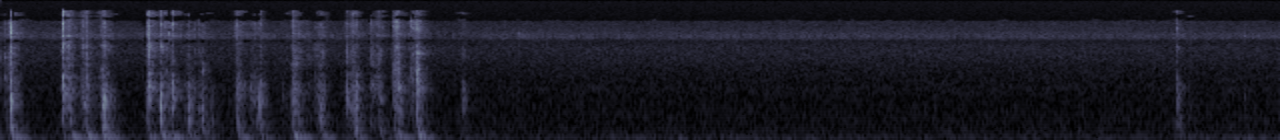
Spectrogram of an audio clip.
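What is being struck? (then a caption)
Mechanical keyboard with plastic keycaps. Fingertips type quickly on a compact white-cased Hanmumu mechanical keyboard with cat-themed plastic keycaps, producing a burst of deep, thocky clacks with very short decay for about two seconds. The typing stops, leaving quiet low background hum, and a single faint key tap sounds near the end.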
